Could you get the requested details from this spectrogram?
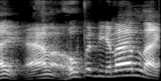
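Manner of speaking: put-on folksy backwoods hillbilly accent. Repeating a listener's typo for a laugh: put-on hillbilly voice. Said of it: "'cause it makes him sound like a hillbilly".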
